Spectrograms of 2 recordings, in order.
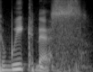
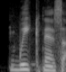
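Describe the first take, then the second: First: Said in the usual way. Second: Weakness. repeated much softer, falling, alone; soft echo of the word. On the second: Shown as a demonstration. Preacher echoing Weakness. to the congregation, soft and falling. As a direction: let Weakness. drop to a near hush.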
